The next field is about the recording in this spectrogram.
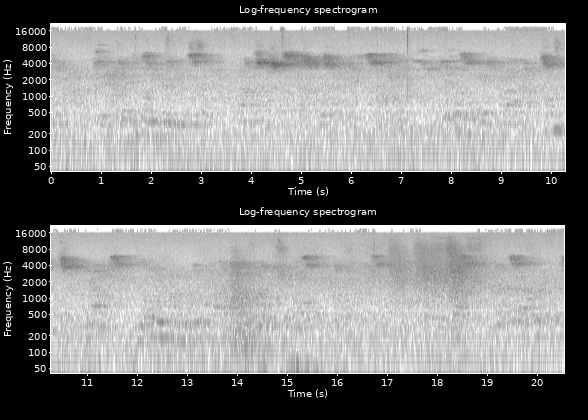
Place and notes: Shomrei Hahar St, Jerusalem - Corridor at Hebrew University
Corridor at hebrew university.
